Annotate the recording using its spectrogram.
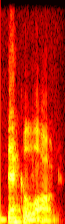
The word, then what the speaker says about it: Decalogue: But you got everything right up to the Decalogue, and then you Decalogue. – That's okay. – Right. – That's okay. But it is pronounced the Decalogue.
